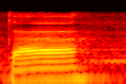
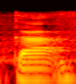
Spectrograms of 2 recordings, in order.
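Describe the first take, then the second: First: The vowel is held long. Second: The vowel is cut short. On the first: "dibaca panjang" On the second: "maka dibaca pendek juga"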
